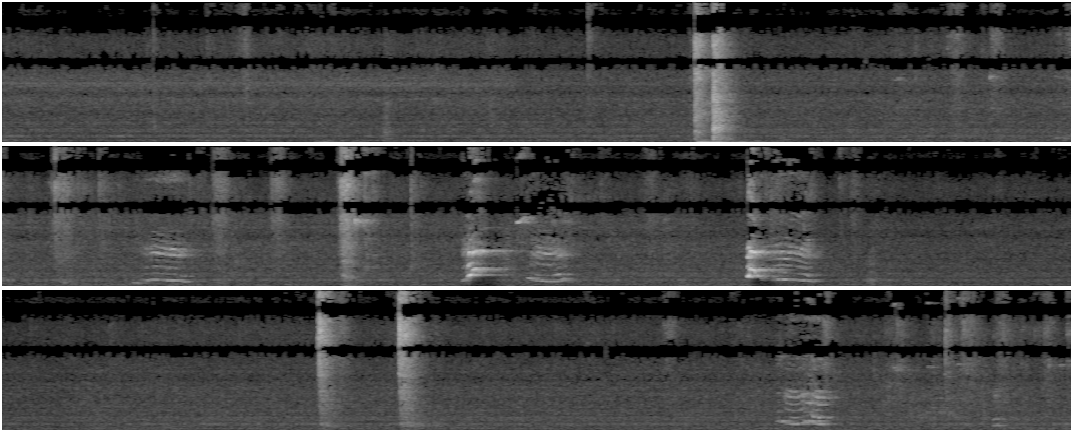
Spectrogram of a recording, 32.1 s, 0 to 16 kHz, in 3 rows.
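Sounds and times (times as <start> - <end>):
puppy yipping: 12.0 - 12.7, 15.3 - 16.5, 18.1 - 19.0, 29.1 - 29.8.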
